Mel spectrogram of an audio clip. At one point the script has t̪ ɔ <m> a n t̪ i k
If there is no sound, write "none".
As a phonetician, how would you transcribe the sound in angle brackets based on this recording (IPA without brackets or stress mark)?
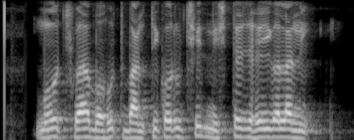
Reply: b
